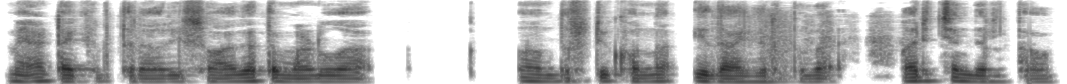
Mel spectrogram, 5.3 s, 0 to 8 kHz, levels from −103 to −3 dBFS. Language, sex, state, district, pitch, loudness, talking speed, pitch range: Kannada, male, Karnataka, Bijapur, 110 Hz, -29 LUFS, 135 wpm, 105-115 Hz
